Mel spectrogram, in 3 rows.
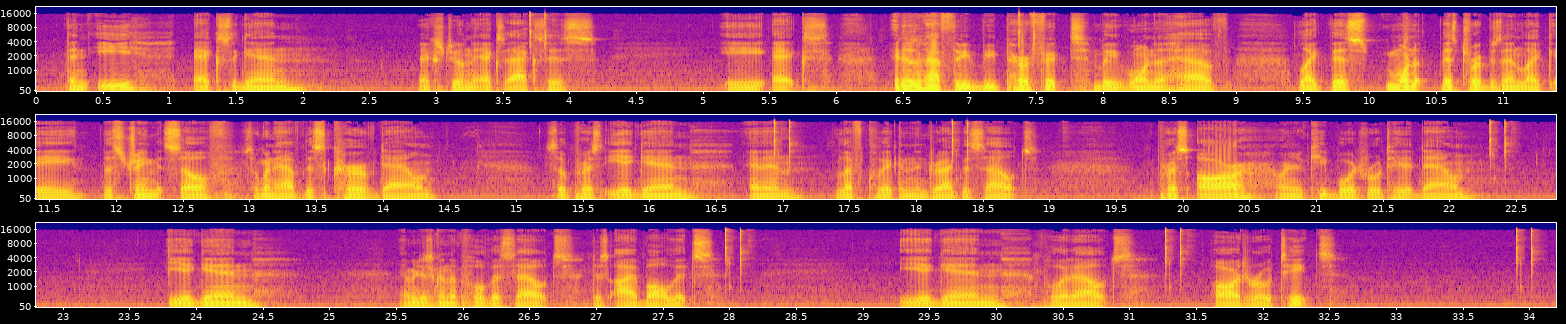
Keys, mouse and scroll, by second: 0.5 e, 5.1 e, 15.8 e, 18.3 click, 20.9 r, 23.8 e, 29.3 e, 32.5 r.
